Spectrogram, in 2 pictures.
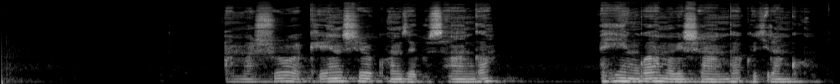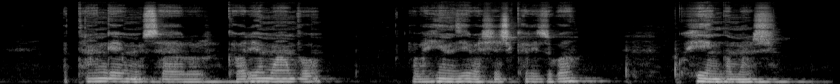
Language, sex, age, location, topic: Kinyarwanda, male, 18-24, Huye, agriculture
